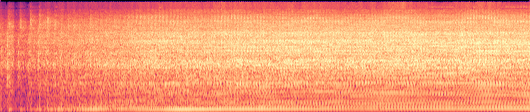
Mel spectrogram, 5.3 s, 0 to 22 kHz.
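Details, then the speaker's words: 1972 BMW R75/5 airhead twin, Bing 32mm carburetors just synced and tuned, idle just under 1,000 rpm, revved to about 4,000 rpm: revs climb quickly and hold a steady, clean even drone; both cylinders pulling equally, normal. "And just from the beginning of the video to the video now, you should be able to tell, listen to the throttle response. Man, this thing is a really, really good runner."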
